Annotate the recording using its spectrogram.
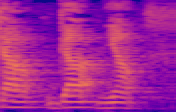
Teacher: Donc là, le dos de la langue touche le palais.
